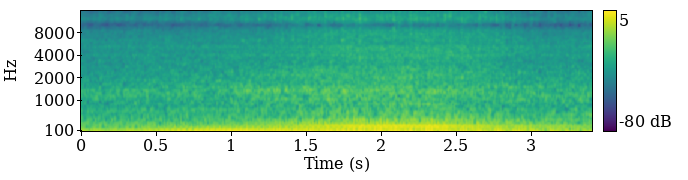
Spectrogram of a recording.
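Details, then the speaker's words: 2010 Ford F-150 5.4L 3V Triton after fixing a roller follower tick: smooth, steady idle with an even beat and no ticking on top; normal idle after repair. "Everything's back together, nice and dry. Let's see how she sounds. Much better already."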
